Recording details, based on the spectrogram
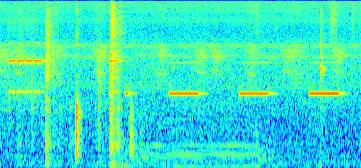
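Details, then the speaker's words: Kyler's wagon (D-series, multi-point injection) after fixing a ground wire: key-on dash chimes over a soft low fuel pump hum about two seconds, cycled repeatedly to build pressure and check for leaks before cranking. Fuel pump priming. "Jared, I'm going to cycle it again. >> Yeah. We need build pressure."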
